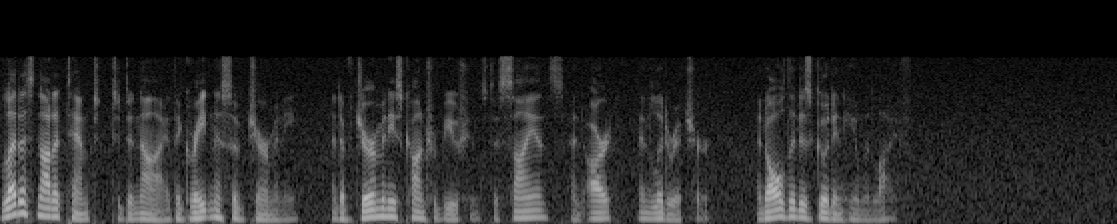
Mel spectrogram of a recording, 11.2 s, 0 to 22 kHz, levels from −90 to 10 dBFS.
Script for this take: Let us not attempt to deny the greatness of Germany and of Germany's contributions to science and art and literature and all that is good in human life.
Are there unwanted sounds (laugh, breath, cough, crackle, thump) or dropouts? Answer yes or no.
no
